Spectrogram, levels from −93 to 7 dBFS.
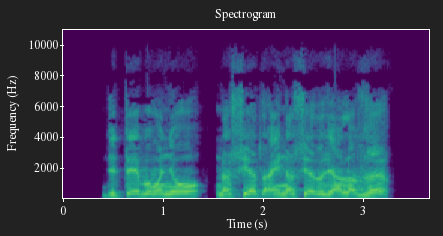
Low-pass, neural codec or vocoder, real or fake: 9.9 kHz; none; real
